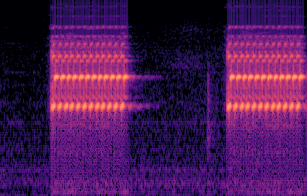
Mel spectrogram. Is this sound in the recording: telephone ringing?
yes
